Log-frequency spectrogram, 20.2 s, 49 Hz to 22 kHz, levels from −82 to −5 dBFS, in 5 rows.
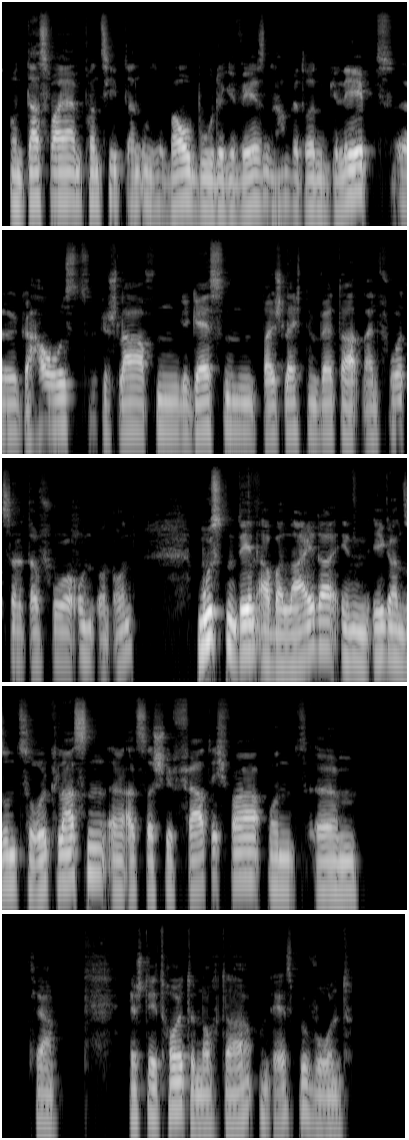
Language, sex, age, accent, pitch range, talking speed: German, male, 50-69, German, 95-115 Hz, 155 wpm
